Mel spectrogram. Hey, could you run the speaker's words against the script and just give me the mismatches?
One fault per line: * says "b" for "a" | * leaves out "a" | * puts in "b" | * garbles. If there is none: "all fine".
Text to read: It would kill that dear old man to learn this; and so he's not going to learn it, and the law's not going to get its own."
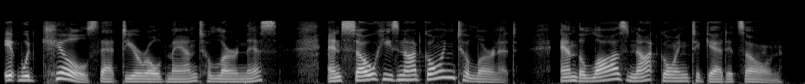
* says "kills" for "kill"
